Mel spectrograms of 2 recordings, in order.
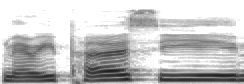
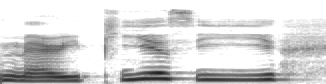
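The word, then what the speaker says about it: Mary Pearcey: Also es gibt Mary Percy, Mary Piercy, ganz unterschiedliche Weisen.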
